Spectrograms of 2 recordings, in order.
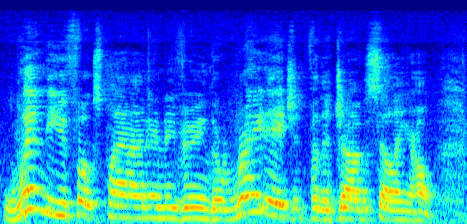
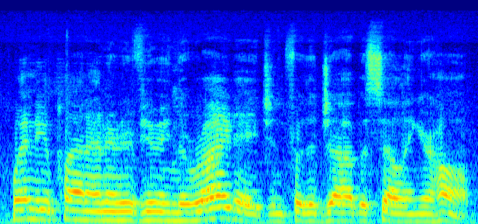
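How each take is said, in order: First: It is said with high, lively energy. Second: It is said with low, flat energy.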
